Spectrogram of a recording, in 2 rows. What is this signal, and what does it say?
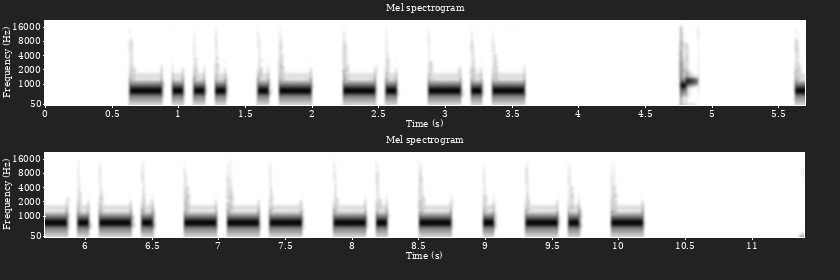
Morse code, heard as a keyed tone, about 15 wpm, 700 Hz. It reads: BANK CONTENT
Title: Sentences from Top 900 Words - New Word Drill - 15wpm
